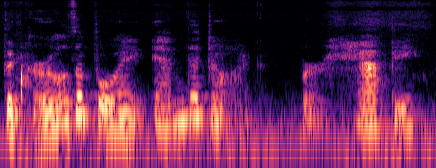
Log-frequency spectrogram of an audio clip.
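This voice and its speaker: A woman hosting a children's storybook read-aloud, speaking in an encouraging, expressive way and pausing to ask young listeners questions. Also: sits low, muffled recording, noisy background. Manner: encouraging, expressive, lingers on phrases and prompts listeners. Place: at home, online session.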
